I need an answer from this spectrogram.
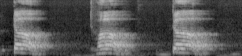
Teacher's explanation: ट को पढ़ेंगे तो ट पढ़ते ही आपकी जीभ मुड़ जा रही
